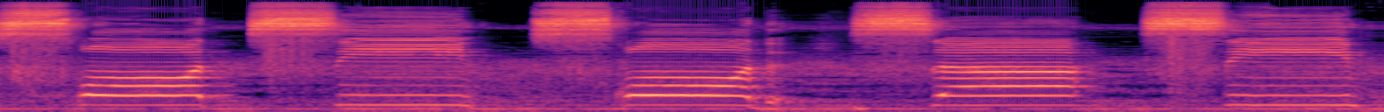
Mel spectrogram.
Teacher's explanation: जुबान की नोक और दोनों दांतों के अंदरूनी किनारे से अदा होता है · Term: हरफे सफीर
